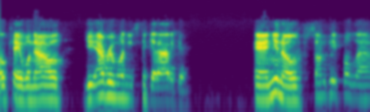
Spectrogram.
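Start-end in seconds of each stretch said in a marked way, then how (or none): none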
